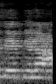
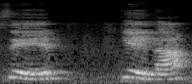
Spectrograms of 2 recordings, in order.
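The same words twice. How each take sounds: First: The words run together with no pause. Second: There is a short pause between the words. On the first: The list is hard to understand. The speaker calls it wrong. "इस तरीके से बोल दूं ... क्योंकि ये तरीका नहीं है" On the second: The fruits are listed as separate items. The speaker calls it right. "उनके बीच में मैंने थोड़ा थोड़ा सा गैप लिया है"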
